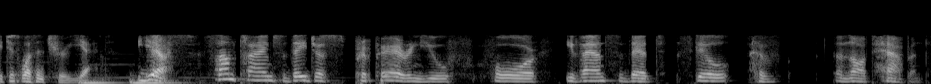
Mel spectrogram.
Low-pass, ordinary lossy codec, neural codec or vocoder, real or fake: 7.2 kHz; AAC, 16 kbps; none; real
